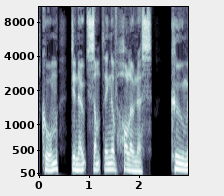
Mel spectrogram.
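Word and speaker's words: Koom: Kum pronounced like the Welsh Kum denotes something of hollowess.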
